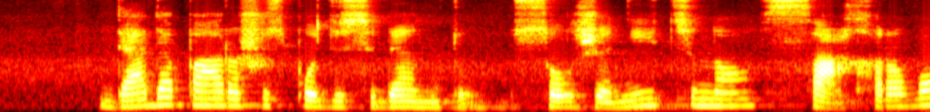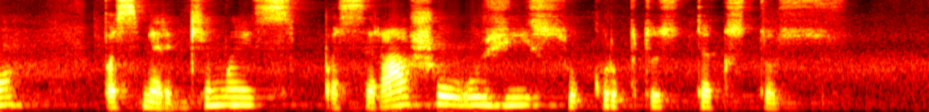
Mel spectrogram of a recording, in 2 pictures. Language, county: Lithuanian, Kaunas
